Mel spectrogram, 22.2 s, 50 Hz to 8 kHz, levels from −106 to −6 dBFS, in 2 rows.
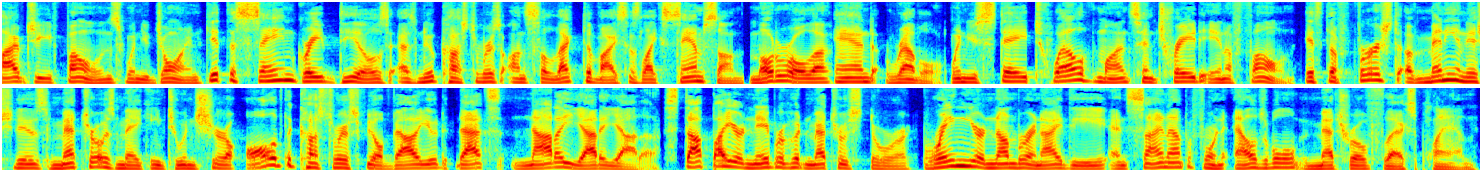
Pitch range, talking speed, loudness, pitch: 120-155 Hz, 200 wpm, -18 LUFS, 135 Hz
